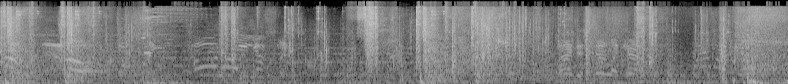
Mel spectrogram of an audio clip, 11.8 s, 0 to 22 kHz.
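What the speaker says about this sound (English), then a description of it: "Who's shooting me?" Gunfire in The Outer Worlds 2 crackles in scattered bursts and sharp single shots amid combat noise, with a person talking over much of it.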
